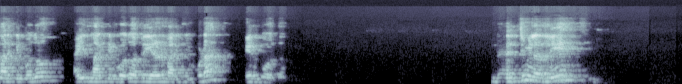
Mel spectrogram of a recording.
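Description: A middle-aged man lectures calmly through a microphone, in short bursts with long pauses.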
